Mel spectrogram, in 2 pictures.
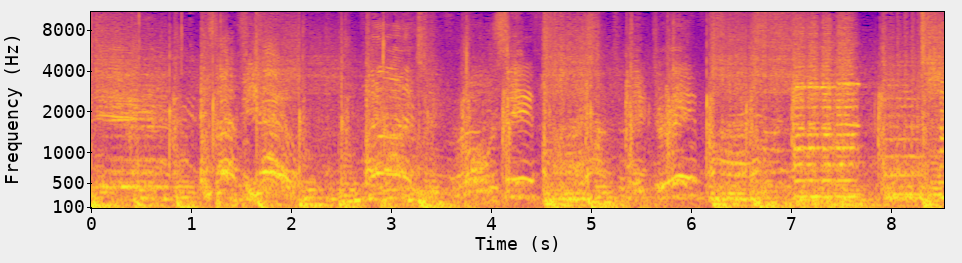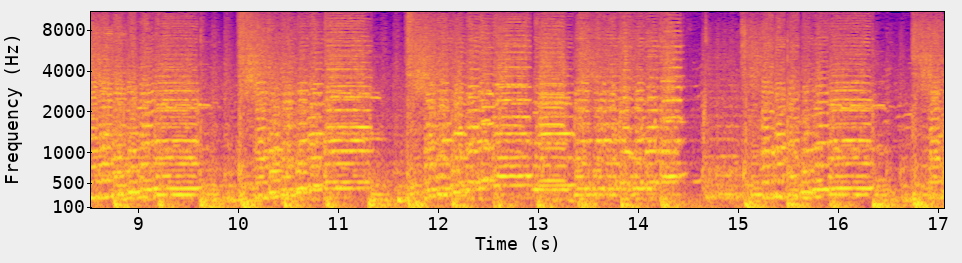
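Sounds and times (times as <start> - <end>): crowd shouting a chant: 0.0 - 2.1, 2.7 - 6.9
brass held chord: 10.2 - 17.0.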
